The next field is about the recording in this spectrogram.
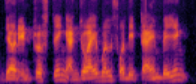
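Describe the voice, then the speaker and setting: A man with an Indian accent teaching scripture as a swami, explaining terms patiently and repeating key phrases for emphasis, with deliberate pauses. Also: mid-range voice, expressive. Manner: explains Sanskrit terms didactically. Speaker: swami giving a religious discourse. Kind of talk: scripture reading with devotional commentary.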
